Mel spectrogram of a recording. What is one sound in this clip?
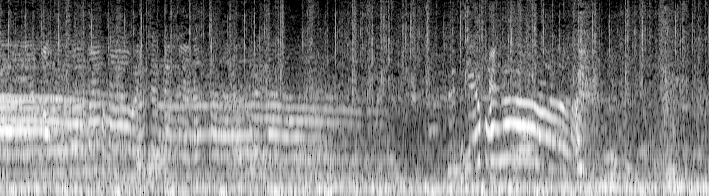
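Several young women greet together with animation, close by.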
